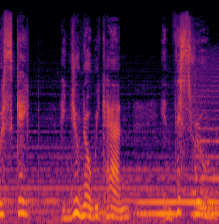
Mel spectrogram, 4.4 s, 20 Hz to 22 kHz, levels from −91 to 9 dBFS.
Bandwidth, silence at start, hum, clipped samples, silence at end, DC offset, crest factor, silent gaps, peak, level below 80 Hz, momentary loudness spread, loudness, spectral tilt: 17.5 kHz; 0 s; none; under 0.1%; 0 s; under 0.1%; 16 dB; none; -6 dBFS; -48 dBFS; 13 LU; -21 LUFS; -5 dB/octave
